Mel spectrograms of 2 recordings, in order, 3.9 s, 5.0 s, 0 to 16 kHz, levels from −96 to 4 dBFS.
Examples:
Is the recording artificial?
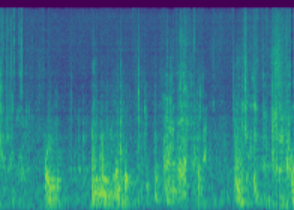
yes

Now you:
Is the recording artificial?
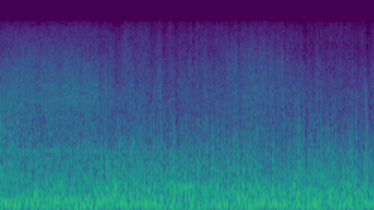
no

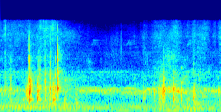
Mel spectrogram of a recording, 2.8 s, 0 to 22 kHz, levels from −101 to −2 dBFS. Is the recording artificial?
no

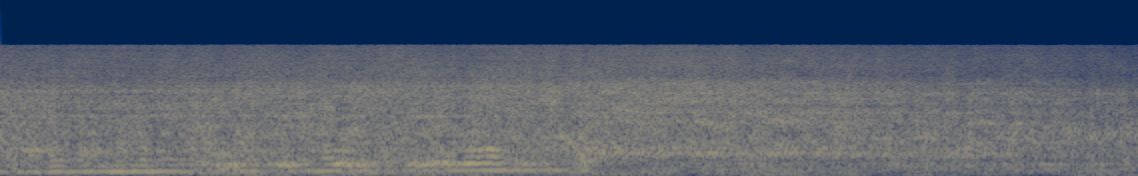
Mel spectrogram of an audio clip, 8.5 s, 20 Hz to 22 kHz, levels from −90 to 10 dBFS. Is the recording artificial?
yes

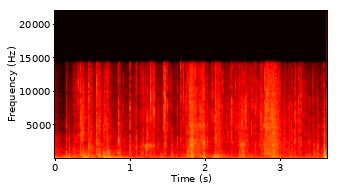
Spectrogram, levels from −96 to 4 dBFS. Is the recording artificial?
no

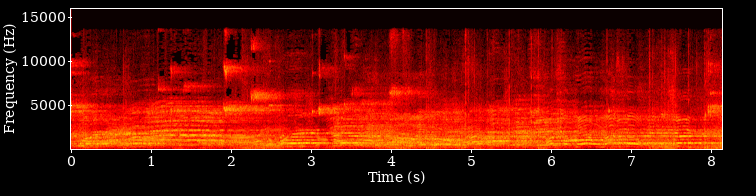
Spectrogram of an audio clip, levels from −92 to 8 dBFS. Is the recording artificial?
no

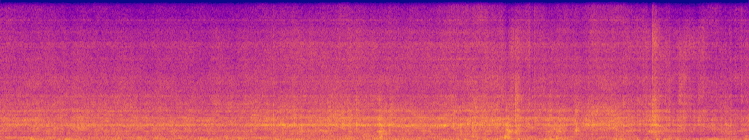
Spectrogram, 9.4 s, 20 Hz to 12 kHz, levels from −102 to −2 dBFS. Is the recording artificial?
yes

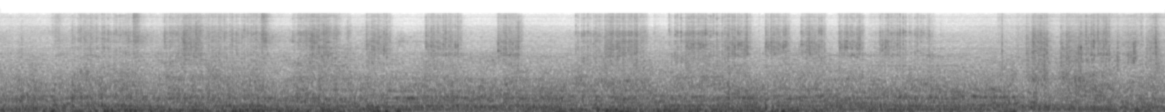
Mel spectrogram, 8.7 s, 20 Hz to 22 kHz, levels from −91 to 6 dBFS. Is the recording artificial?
yes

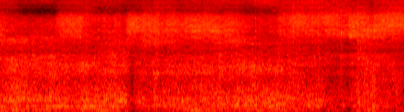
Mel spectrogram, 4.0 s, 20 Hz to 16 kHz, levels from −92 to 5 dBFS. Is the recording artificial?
yes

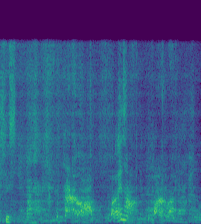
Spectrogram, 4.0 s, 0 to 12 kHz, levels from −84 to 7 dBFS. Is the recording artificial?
yes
